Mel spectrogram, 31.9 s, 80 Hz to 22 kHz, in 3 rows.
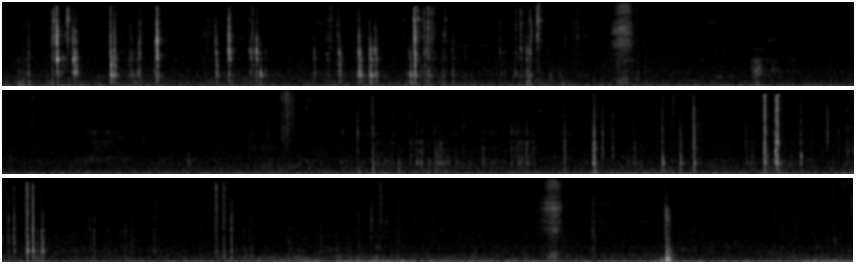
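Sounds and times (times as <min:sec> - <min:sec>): low steady rumble: 0:00.0 - 0:31.9.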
